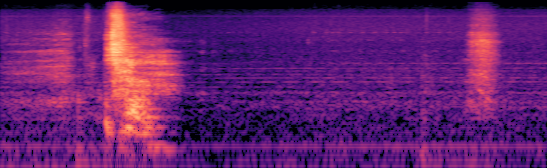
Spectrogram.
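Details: Pollen allergy sneezing: one forceful, loud sneeze with a brief intake before it, then a softer second burst.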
